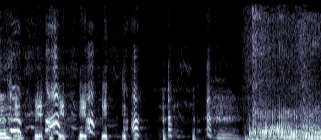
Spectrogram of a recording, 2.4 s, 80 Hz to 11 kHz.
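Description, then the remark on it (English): A dog, Smooch, about 7 years old, snoring in a quick series of short, throaty snorts and grunts with a nasal rasp, cut off by a burst of loud, steady hiss. “Listen, that's the way a grown person snores after a long day at work.”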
